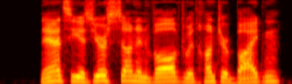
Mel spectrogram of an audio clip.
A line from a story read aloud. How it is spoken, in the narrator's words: he says, as restaurant goers yell at him to leave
